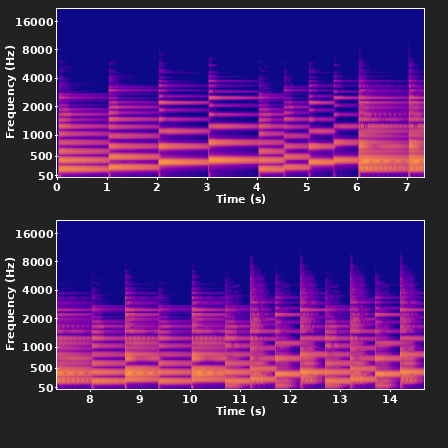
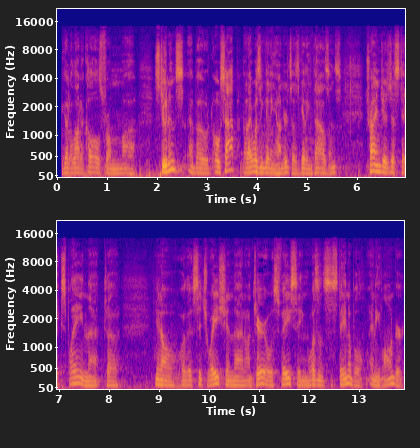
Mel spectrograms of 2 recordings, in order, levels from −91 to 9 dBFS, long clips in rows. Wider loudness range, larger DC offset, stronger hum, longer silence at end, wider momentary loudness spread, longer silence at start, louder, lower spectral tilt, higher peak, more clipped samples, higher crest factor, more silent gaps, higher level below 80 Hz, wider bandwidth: about the same, 2 LU vs 4 LU; neither; neither; about the same, 0 s vs 0 s; about the same, 8 LU vs 9 LU; about the same, 0 s vs 0.1 s; second, -24 LUFS vs -20 LUFS; first, -8.5 dB/octave vs -4.5 dB/octave; second, -8 dBFS vs 0 dBFS; neither; about the same, 16 dB vs 20 dB; neither; second, -58 dBFS vs -42 dBFS; second, 5.8 kHz vs 14.5 kHz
